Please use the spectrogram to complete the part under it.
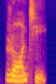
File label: "raunchy", Indian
